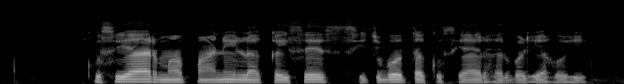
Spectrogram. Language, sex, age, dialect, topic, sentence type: Chhattisgarhi, male, 60-100, Northern/Bhandar, agriculture, question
